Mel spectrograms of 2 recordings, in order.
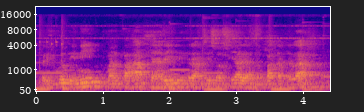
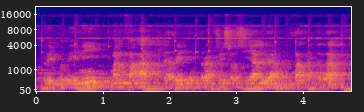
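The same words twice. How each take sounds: Both takes have the same delivery.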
